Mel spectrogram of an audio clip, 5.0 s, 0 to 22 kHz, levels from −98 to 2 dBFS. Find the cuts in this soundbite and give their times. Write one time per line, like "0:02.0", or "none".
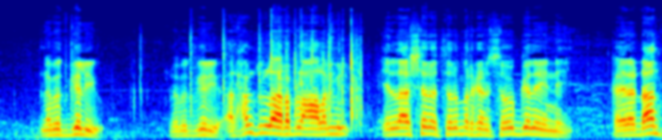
0:02.7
